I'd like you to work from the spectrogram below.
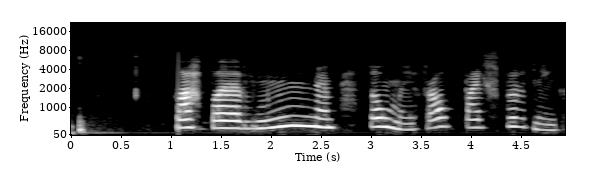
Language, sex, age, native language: Icelandic, female, 13, Icelandic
